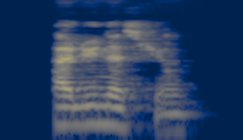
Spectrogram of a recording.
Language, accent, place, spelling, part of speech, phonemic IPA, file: French, France, Lyon, alunation, noun, /a.ly.na.sjɔ̃/, LL-Q150 (fra)-alunation.wav
- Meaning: aluming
